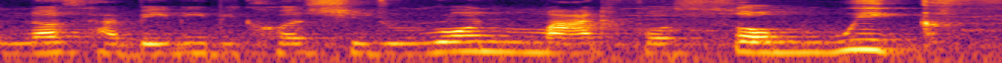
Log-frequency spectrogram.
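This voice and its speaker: A woman with a Nigerian accent speaks in an animated tone at a medium pitch. Noticeable background noise runs behind her. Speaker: vlogger. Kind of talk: casual vlog talk.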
